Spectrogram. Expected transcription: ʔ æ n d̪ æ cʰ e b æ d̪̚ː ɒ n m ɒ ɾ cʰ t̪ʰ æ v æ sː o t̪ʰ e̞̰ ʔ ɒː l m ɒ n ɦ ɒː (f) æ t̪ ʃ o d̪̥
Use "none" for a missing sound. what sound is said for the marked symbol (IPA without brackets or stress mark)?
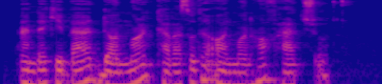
f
